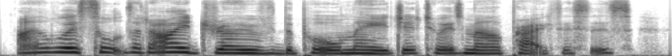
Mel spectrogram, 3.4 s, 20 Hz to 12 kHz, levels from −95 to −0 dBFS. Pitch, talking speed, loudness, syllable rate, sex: 215 Hz, 215 wpm, -17 LUFS, 6.0 syllables/s, female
